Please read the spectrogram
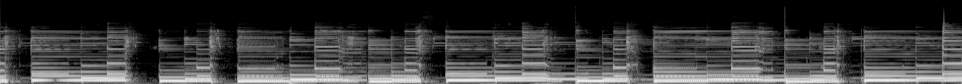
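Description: Background instrumental music, with held chords and notes of about a second each separated by short breaks.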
